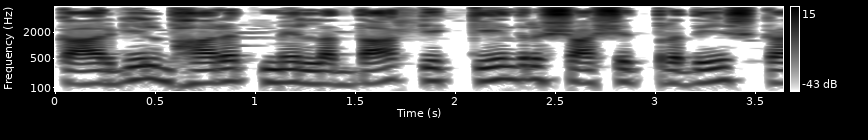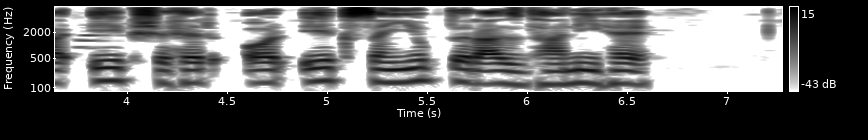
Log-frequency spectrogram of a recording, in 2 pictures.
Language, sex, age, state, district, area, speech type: Hindi, male, 30-45, Uttar Pradesh, Bhadohi, urban, read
